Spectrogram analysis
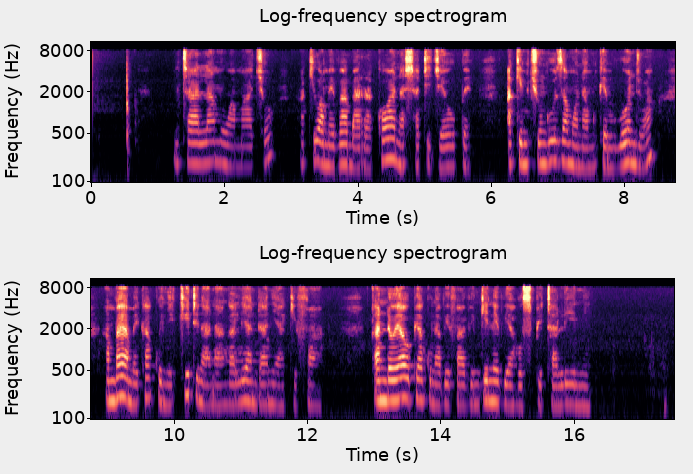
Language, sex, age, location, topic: Swahili, female, 25-35, Kisumu, health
